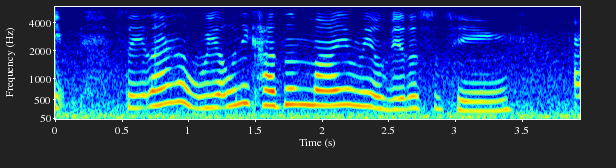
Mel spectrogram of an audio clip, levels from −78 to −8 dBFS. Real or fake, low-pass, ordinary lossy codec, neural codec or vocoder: real; 5.4 kHz; none; none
